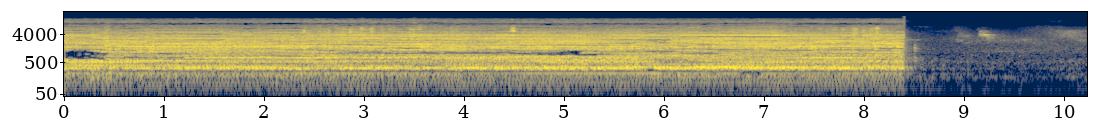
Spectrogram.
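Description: Vevor MX 400 mini lathe running, a steady motor and gear whine with the spindle turning, which stops suddenly about eight and a half seconds in.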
